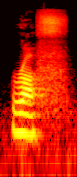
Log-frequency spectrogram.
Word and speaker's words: rough: But there are some exceptions to this rule. Cough, rough, tough. There, GH does make a sound, it's the F sound.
